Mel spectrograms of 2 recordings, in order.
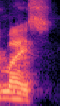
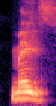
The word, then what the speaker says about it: Mace: And your friend is his name pronounced Mace or Mice? Mace, yeah. Yeah, so Mace is in our league, and he's a friend of Bruno's.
